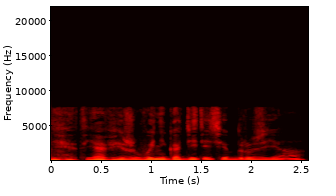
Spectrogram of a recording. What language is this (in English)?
Russian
